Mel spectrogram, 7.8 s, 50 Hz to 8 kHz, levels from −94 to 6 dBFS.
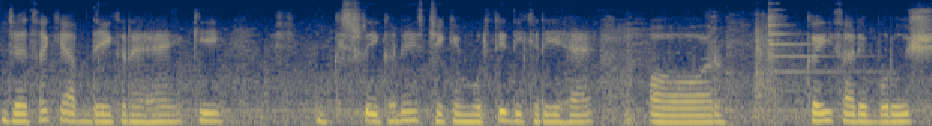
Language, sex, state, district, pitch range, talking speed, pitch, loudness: Hindi, female, Goa, North and South Goa, 165-180 Hz, 155 wpm, 170 Hz, -17 LUFS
